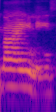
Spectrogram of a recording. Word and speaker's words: Vienna: But these are chicken viennies, which it's spelled Vienna. But I'm from Kentucky, and we say viennies, okay?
